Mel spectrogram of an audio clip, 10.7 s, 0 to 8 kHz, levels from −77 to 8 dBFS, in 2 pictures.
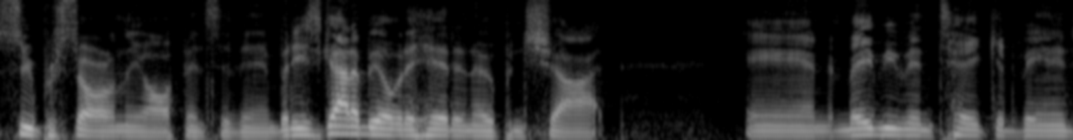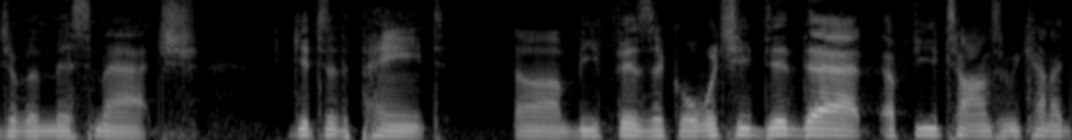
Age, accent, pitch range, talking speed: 30-49, American, 105-130 Hz, 230 wpm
